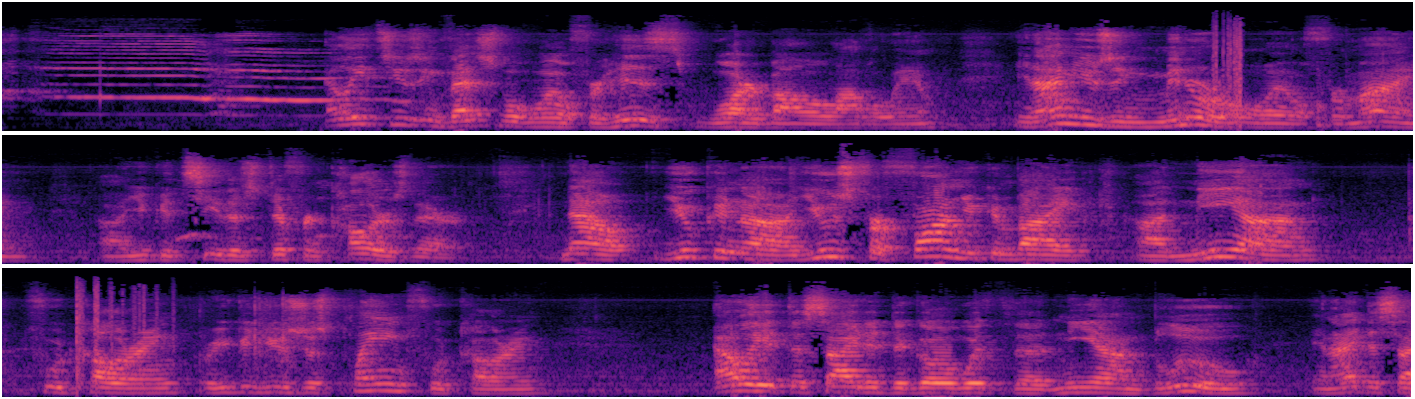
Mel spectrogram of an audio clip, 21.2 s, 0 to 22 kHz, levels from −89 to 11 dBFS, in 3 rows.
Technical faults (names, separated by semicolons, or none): cable scratch noise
